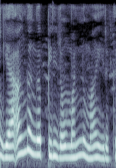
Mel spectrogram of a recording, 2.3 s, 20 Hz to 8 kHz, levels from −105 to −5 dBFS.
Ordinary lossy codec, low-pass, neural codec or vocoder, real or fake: AAC, 48 kbps; 7.2 kHz; none; real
